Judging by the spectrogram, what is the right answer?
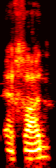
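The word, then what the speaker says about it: אחד: of the sages that you should lengthen the pronunciation of the word so you should say it echad don't slur the fes and pronounce the dalid but what is the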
